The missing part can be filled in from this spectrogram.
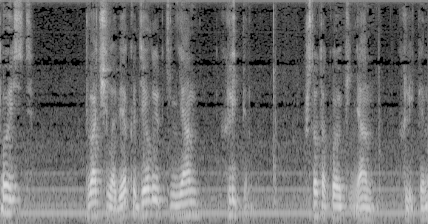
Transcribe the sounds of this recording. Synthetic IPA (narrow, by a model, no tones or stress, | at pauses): t̪ojɪsʲtʲ | d̪̥vat͡ɕɪlˠɐvʲe̞kədʲe̞lˠəjʊt̪kʲɪnʲjan | xlʲipʲɪn | ʂt̪ot̪ɐko̞jəkʲɪ̰n̰ʲjan | xlʲḭpʲɪn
